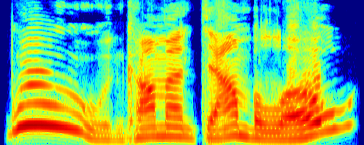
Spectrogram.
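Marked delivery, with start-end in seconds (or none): 0.0-0.5 high, loud whoop; excited cheer. Real, not acted. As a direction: cheer like a crowd. Cheering the donation link.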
